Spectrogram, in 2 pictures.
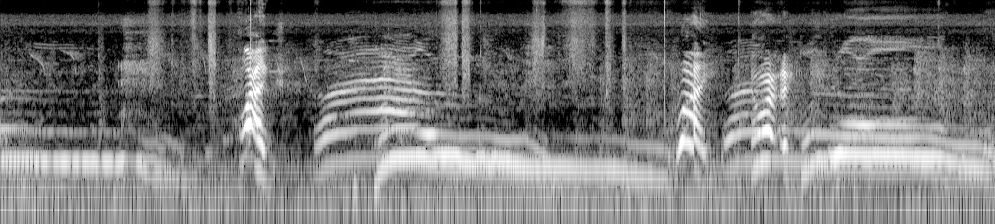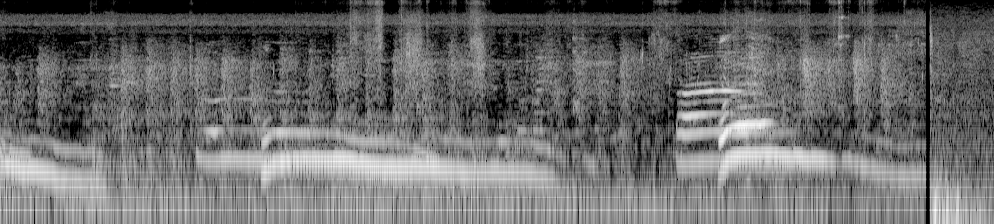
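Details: Cats facing off in a duel trade repeated drawn-out caterwauls, each a long howl that swells and sags in pitch, with sharp yelps between bursts and a human voice speaking at times in the background.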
